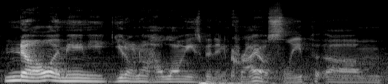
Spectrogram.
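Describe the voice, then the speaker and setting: A man improvising narration as game master of a tabletop roleplaying game, speaking conversationally and often pausing mid-sentence to think. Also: medium pitch.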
